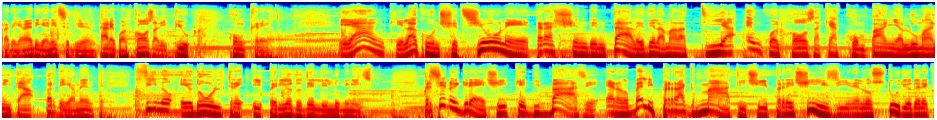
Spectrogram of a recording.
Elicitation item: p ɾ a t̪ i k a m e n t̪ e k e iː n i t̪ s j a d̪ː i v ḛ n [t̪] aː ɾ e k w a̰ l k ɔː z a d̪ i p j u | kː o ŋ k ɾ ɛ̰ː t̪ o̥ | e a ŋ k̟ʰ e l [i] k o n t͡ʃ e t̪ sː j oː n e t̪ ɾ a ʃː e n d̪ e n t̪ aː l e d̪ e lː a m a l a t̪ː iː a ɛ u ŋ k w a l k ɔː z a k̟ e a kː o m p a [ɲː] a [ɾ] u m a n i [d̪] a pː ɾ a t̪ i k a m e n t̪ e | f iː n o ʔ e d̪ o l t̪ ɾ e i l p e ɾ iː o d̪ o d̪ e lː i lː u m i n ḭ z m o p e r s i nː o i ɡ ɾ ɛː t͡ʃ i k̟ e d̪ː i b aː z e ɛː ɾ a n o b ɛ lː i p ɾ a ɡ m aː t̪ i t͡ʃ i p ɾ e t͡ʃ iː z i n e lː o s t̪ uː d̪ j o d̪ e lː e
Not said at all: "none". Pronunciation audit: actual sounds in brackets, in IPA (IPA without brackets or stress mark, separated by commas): t̪, a, ɲː, l, t̪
